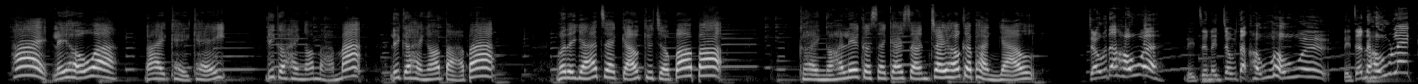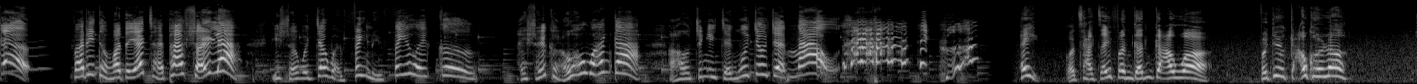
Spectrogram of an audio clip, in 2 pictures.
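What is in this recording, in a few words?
Cantonese Toys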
